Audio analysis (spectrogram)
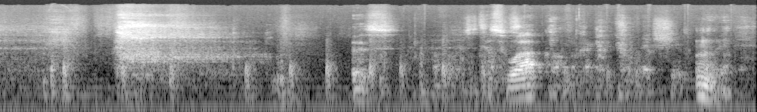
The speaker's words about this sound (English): Chill with all that coughing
